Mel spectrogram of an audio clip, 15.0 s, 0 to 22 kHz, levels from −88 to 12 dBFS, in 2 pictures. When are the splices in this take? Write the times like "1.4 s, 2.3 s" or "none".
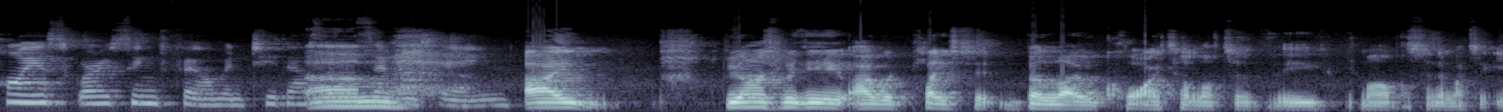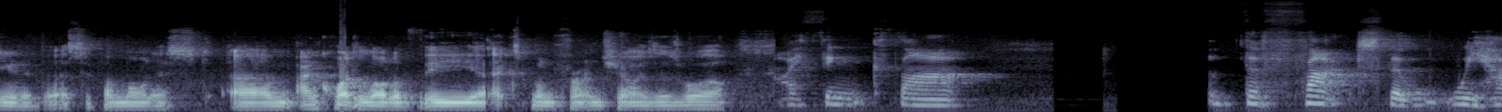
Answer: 9.9 s, 11.4 s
